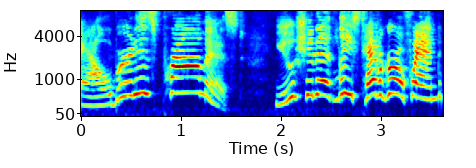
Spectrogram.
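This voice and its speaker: In a squeaky put-on character voice, a woman speaks at an extremely high pitch and a moderate pace. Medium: read story. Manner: warm, teasing.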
